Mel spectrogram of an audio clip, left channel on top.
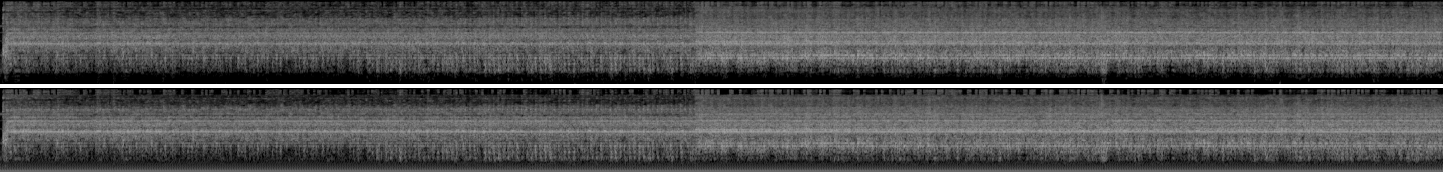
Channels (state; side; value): noise; right; hum, 22 dB below the sound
